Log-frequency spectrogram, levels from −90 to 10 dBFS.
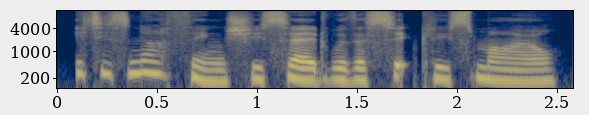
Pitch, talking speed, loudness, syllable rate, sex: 195 Hz, 210 wpm, -17 LUFS, 5.0 syllables/s, female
